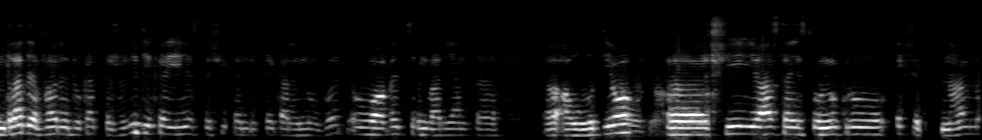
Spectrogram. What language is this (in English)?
Romanian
